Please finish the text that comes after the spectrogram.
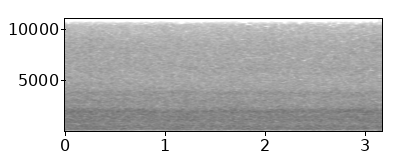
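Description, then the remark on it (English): A second round of heavy rain, heavier than the first, pours down in a steady, dense hiss that fills the whole stretch without pause or change, with no voices over it. “And more rain to confirm what I'm saying. And this time it's even heavier than the first set.”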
